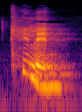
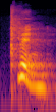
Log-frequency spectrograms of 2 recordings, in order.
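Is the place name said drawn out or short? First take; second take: drawn out; short. First: The name is drawn out and takes longer. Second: The name is clipped short and squeezed together. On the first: This is how the visitors say it. "we say Killin. We just hang around and take a little bit longer" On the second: This is how the locals say it. "you say Clin"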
